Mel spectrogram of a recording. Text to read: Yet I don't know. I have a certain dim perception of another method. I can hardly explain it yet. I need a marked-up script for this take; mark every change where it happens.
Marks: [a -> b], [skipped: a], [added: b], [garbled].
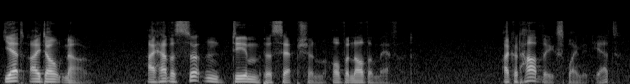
Yet I don't know. I have a certain dim perception of another method. I [can -> could] hardly explain it yet.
